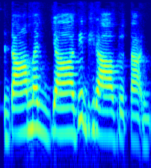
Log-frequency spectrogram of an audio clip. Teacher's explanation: Da is a Alpa Prana, bha is a Mahaprana.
